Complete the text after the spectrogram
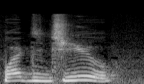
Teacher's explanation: When D meets Y, gives J sound.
